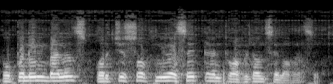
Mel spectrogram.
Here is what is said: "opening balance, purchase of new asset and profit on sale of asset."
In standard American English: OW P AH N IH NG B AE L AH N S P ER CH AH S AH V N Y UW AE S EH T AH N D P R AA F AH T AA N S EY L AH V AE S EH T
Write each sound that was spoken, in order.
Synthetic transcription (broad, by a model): OW P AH N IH NG B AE L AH N S P ER CH AH S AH P N Y UW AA S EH T AH N D P R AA P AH T AA N S EY L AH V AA S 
